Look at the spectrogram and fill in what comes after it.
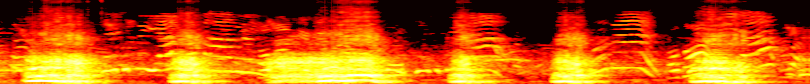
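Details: A captive lion at Franklin Park Zoo roars in a series of six deep, heavy, grunting bursts, roughly one each second, with children's voices heard among them.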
